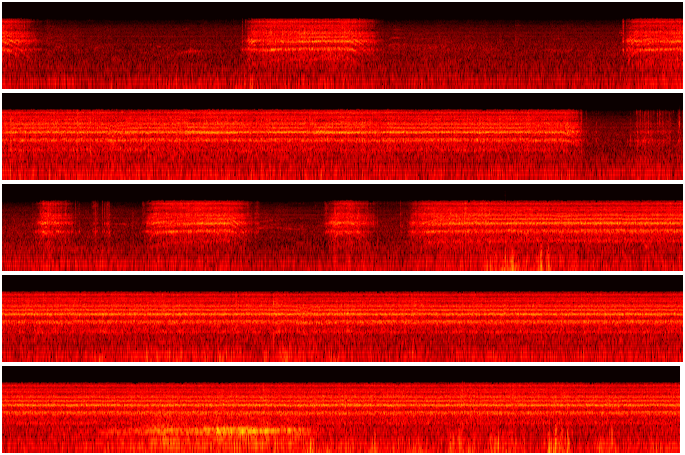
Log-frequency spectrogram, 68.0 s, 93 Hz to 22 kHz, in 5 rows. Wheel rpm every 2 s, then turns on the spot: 20, 0, 50, 100, 0, 0, 90, 160, 160, 160, 160, 160, 90, 10, 10, 110, 20, 40, 150, 160, 160, 160, 160, 160, 160, 160, 160, 160, 160, 160, 160, 160, 160, 160.
24-26 28-30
